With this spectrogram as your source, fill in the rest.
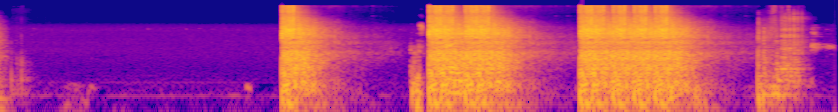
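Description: Loud bursts of automatic gunfire from a Minecraft gun mod, with three long rattling volleys and a shorter one separated by pauses, over a faint low game background hum.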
